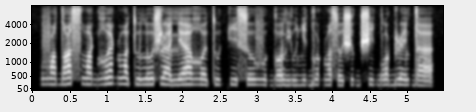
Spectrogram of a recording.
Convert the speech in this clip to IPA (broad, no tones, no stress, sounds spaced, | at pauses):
v ɔ dˤ a s ðˤ e ɡ ʁʷ ɛ ɡ ðˤ e tʷ ɪ l o s ɭ a lʲ a ʁʷ ɛ tʷ ɪ k i s ʊ v ʊ ɡ ɔ l j u ʎ ɛ ɡ u ɡ ðˤ e s o ʃ o ɡ ʃ i ɡ lˠ u ɡ ɭ e l d a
